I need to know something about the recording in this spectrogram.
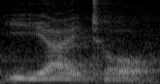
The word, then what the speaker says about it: iaito: Iaito, pronounced again the same way as iaido, iaito, right?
